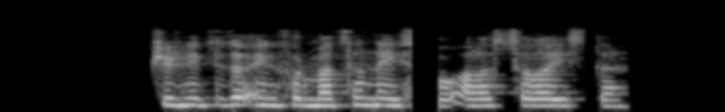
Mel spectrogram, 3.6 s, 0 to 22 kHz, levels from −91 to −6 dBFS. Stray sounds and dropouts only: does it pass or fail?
fail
